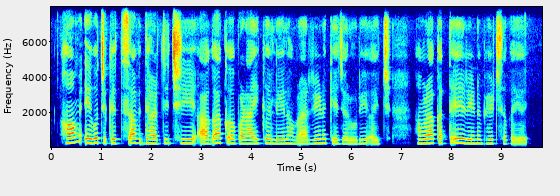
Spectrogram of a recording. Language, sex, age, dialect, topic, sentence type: Maithili, female, 51-55, Southern/Standard, banking, question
